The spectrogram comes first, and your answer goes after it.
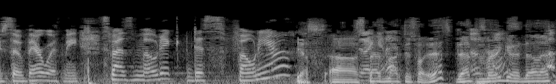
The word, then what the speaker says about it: spasmodic dysphonia: voice disorder I don't know if I'm gonna pronounce this correctly so bear with me spasmodic dysphonia yes that's very good that's very good that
